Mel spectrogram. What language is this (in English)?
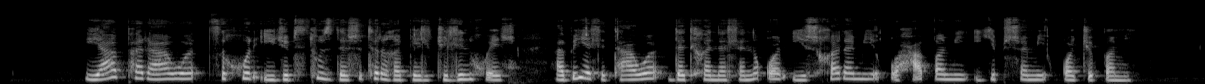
Kabardian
